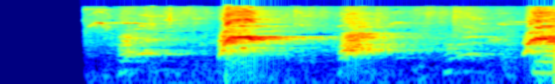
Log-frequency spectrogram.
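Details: Rescued one-year-old female dog, sociable with males, females and small dogs, gives a short run of sharp, harmonic barks: a soft first yelp, then three louder barks roughly half a second to a second apart.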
